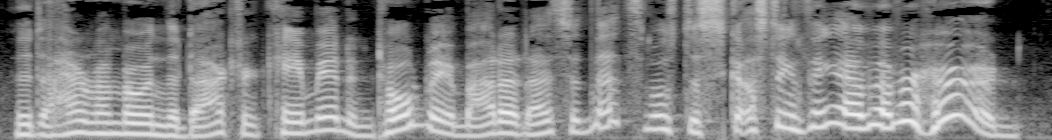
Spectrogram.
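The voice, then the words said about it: Imitated old lady voice. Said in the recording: “It's my old lady voice. Sorry, it's the best I can do.”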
